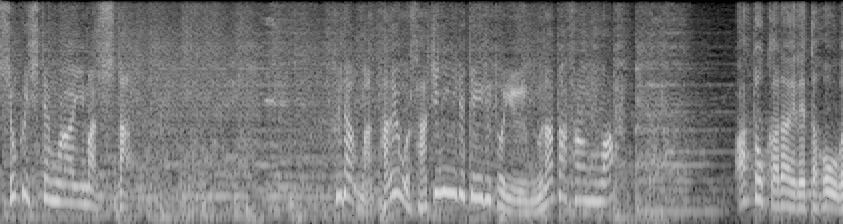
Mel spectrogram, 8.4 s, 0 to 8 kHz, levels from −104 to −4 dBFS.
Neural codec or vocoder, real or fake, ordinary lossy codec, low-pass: codec, 16 kHz, 2 kbps, FunCodec, trained on Chinese and English, 25 frames a second; fake; none; none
